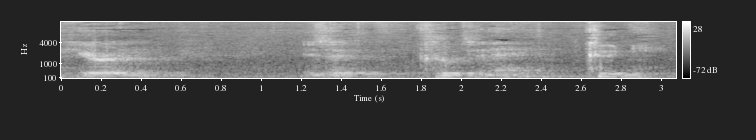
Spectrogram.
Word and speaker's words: Kootenai: Kootenai. Kootenai, okay. So Kootenai County, as the locals say it, okay.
